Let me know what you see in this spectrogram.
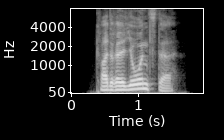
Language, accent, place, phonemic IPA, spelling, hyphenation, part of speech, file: German, Germany, Berlin, /kvadʁɪlˈi̯oːnstə/, quadrillionste, qua‧d‧ril‧li‧ons‧te, adjective, De-quadrillionste.ogg
- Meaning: septillionth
